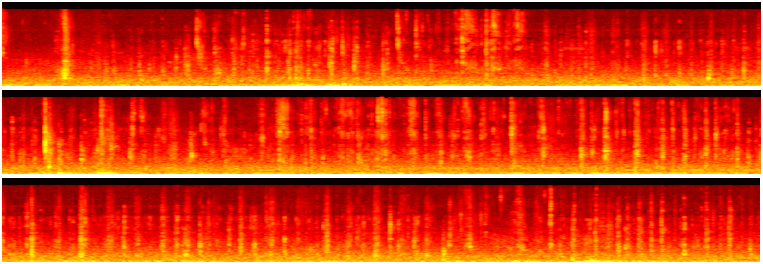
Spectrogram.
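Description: Close-miked chewing and eating sounds of someone eating chewy tteokbokki rice cakes, with many scattered sharp clicks and small crunches.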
